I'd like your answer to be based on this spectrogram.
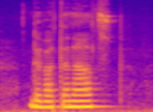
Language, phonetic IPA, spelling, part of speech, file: Czech, [ˈdɛvatɛnaːt͡st], devatenáct, numeral, Cs-devatenáct.ogg
- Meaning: nineteen (19)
